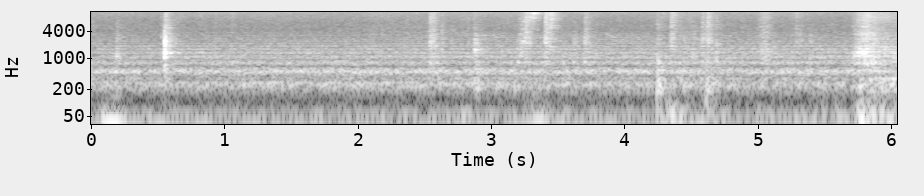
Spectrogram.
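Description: Honeybees buzzing steadily around exposed comb. A sharp knock comes about half a second in, and a short clatter of clicks near the end.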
